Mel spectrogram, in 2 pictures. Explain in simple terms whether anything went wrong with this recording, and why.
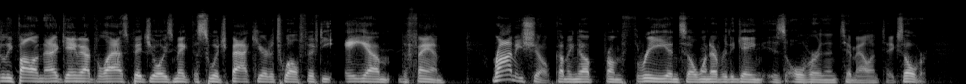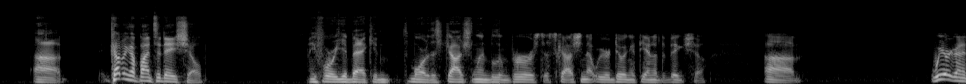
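At 14.65 s the speech suddenly turns dull and boxy, and it stays that way to the end. This sounds like an input switched to a poorer device. The recording likely moved to a different microphone or to a headset's call mode. That device drops everything above about 4.1 kHz, so the crisp top end vanishes. The loudness stays the same and there is no gap at the change. A faint new background noise arrives with it.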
